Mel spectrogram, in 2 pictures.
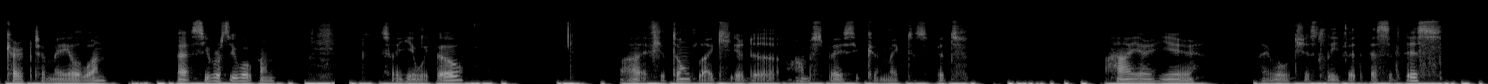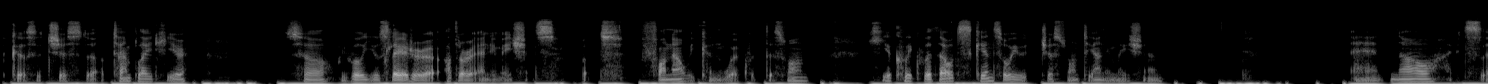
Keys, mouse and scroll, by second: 3.3 F10, 4.0 middle click, 4.9 click, 5.7 scroll up 1, 8.3 click, 13.3 BackSpace, 13.8 KP_0, 14.1 Return, 16.8-21.9 drag.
